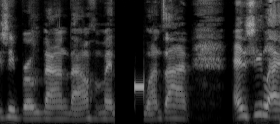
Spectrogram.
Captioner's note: beep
